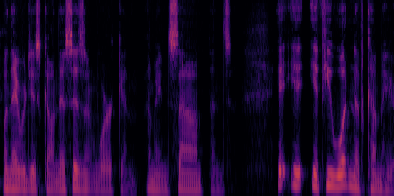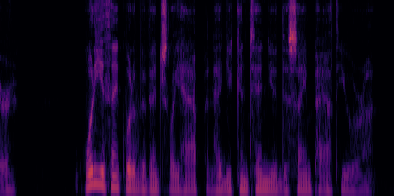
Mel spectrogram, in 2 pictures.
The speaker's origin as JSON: {"language": "English", "town": "New Orleans", "region": "Louisiana", "country": "United States", "tie": "born or raised there", "said": "I was raised in New Orleans, and, and I knew as, when I was in junior high there"}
